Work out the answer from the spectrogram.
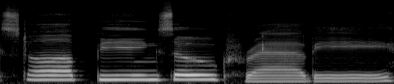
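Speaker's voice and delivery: sweet, cute little turtle puppet voice. Showing off a new turtle puppet and voicing what it would say, turtle puppet voice. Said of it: "imagining this turtle being like".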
